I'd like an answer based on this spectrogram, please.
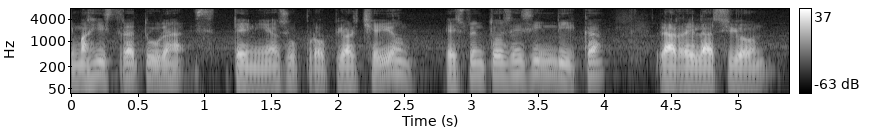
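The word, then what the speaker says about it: ἀρχεῖον: al mundo occidental el término de archivo, es archeion, como se pronuncia la palabra.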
